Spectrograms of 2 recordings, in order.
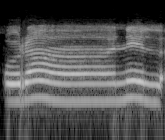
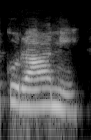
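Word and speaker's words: قرآنِ: You said bil Qurani. It sounded as if there was alif instead of as in on top. It's not Qurani, it's Qur'ani.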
